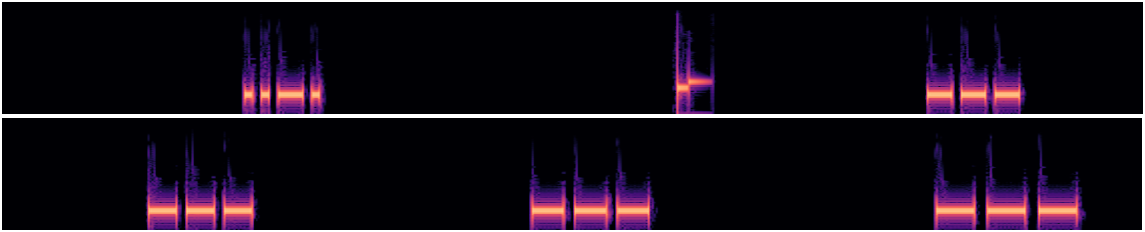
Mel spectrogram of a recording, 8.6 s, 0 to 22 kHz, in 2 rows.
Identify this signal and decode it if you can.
Morse code, heard as a keyed tone, about 32 wpm, spaced as for 8 wpm, 700 Hz. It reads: F OOOO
